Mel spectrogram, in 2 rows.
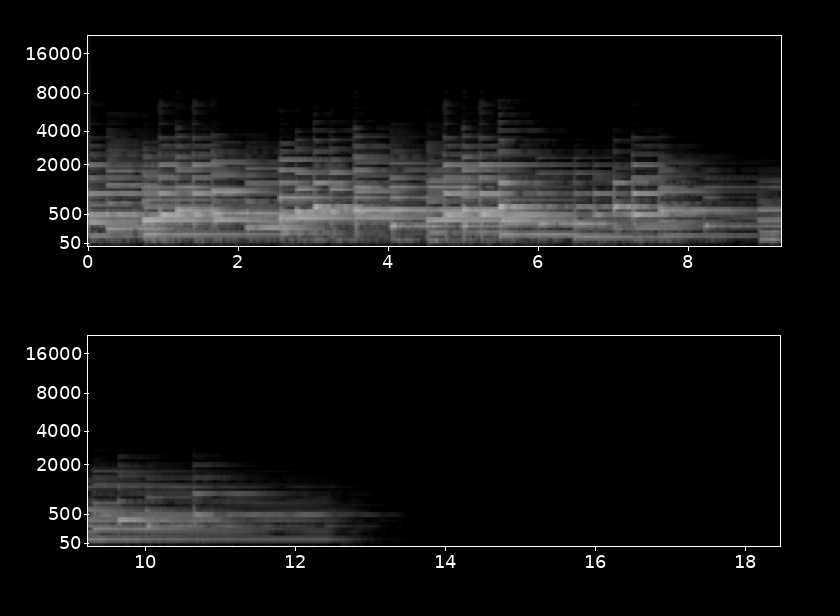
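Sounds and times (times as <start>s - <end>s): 
piano: 0.0s - 13.1s.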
